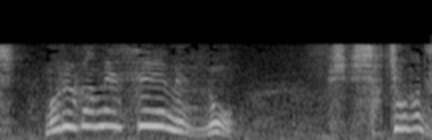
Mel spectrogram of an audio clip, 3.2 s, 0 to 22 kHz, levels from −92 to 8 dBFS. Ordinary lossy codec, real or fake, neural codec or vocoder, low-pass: MP3, 24 kbps; real; none; 7.2 kHz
